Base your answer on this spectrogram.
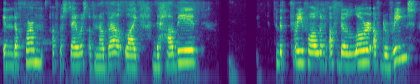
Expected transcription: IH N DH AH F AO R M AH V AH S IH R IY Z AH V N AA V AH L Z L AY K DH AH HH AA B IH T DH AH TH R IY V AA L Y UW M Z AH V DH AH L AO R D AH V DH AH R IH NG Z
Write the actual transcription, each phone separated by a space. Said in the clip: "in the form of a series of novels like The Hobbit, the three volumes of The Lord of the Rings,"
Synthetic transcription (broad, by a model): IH N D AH F AO R M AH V AH S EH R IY S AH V N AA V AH L L AY K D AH HH AA B IH T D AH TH R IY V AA L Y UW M AH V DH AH L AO R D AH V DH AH R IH NG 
